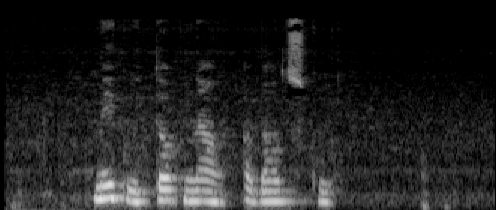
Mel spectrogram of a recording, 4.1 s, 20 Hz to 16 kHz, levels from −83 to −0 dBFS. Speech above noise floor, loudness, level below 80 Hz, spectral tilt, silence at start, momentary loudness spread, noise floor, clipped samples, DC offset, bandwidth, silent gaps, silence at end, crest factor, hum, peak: 36 dB; -21 LUFS; -58 dBFS; -7 dB/octave; 0.8 s; 13 LU; -56 dBFS; under 0.1%; under 0.1%; 11.5 kHz; none; 0.6 s; 18 dB; none; -6 dBFS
